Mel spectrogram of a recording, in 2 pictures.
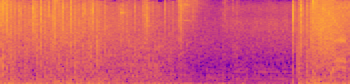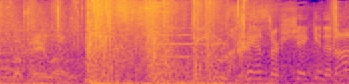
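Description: Rapid gunfire bursts and impacts in the Paladins video game, loud and dense with brief lulls, while a player talks over the action.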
